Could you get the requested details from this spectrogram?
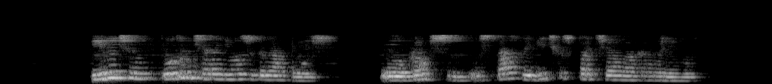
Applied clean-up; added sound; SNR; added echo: neural mask model DeepFilterNet 3.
